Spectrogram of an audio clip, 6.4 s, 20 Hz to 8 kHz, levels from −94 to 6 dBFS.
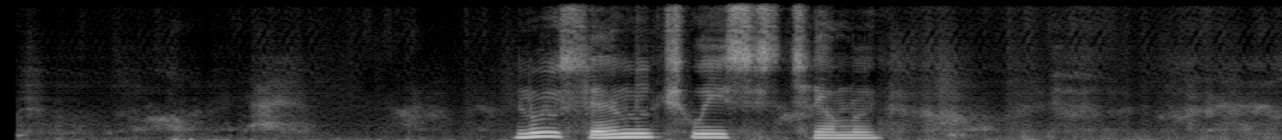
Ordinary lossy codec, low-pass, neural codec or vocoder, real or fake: none; none; codec, 16 kHz, 1 kbps, FunCodec, trained on Chinese and English, 50 frames a second; fake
